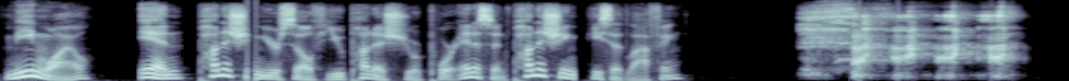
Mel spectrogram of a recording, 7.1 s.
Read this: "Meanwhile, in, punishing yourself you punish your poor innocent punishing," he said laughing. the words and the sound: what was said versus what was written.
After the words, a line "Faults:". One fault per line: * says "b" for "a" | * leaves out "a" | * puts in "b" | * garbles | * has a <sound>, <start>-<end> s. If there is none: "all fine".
"Meanwhile, in, punishing yourself you punish your poor innocent punishing," he said laughing.
Faults:
* has a dropout, 1.6-1.7 s
* has a laugh, 5.3-6.9 s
